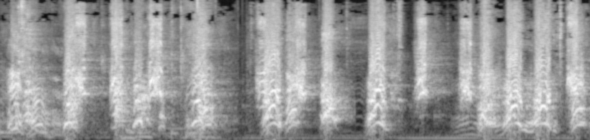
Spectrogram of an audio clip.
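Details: Loud dog barking, from a compilation of fifteen breeds: quick, dense barks and yelps in close succession with hardly any pauses, some higher yipping notes mixed in.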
